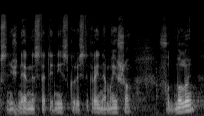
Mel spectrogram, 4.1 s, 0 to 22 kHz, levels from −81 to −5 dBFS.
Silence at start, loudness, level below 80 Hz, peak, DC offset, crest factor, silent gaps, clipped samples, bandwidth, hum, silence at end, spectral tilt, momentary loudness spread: 0 s; -39 LUFS; -70 dBFS; -18 dBFS; under 0.1%; 20 dB; none; under 0.1%; 14 kHz; none; 0 s; -4.5 dB/octave; 15 LU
